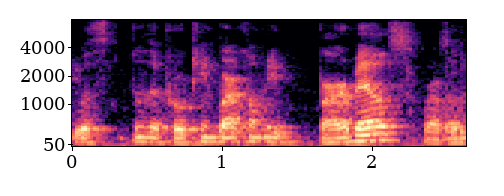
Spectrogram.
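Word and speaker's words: Barebells: I was meant to have a photo shoot with the protein bar company Barbells. That's what it's pronounced. Yeah. Barbells.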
